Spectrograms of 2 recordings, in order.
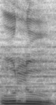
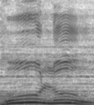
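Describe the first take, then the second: First: The word begins directly with a vowel. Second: The word begins with an h sound. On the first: The speaker calls it wrong. "আর আমরা বলি উলু" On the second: The speaker calls it right. "বইতে লেখা আছে হুলু, হ হ হুলু"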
